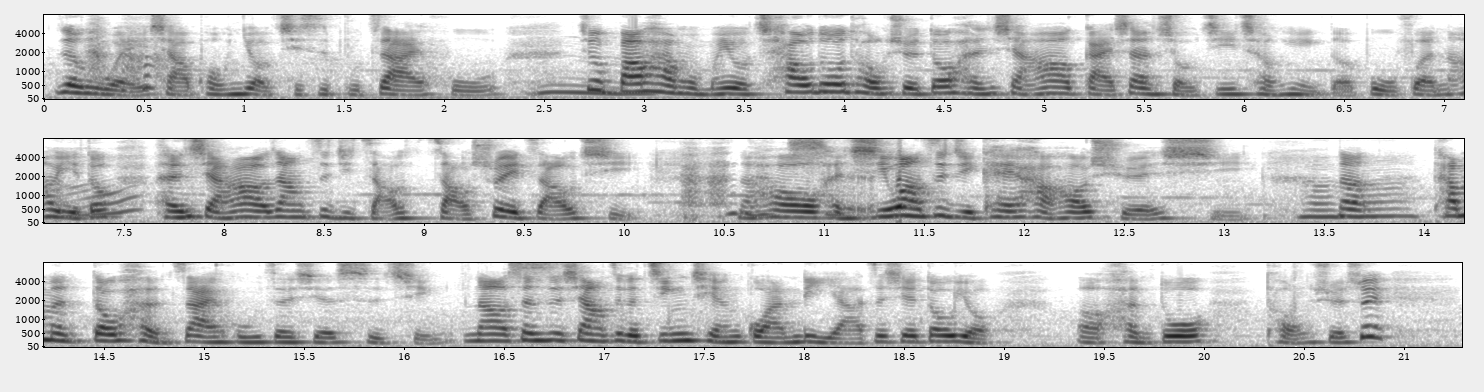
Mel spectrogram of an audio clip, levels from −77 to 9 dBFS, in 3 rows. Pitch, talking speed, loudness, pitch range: 205 Hz, 265 characters per minute, -17 LUFS, 185-230 Hz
